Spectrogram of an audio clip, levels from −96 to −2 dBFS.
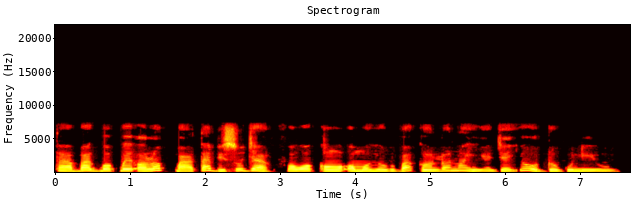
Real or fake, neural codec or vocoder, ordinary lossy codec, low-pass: real; none; AAC, 48 kbps; 7.2 kHz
